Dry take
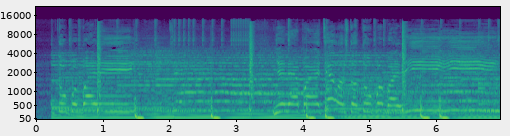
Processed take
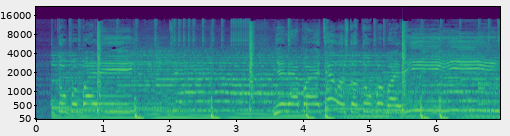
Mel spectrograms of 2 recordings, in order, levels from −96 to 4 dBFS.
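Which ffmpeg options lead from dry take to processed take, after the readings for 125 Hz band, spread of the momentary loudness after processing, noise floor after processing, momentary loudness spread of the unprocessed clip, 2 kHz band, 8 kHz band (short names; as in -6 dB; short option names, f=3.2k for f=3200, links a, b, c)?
+3.5 dB, 4 LU, -26 dBFS, 4 LU, +5.5 dB, +5.5 dB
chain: -af "highpass=f=72:w=0.5412,highpass=f=72:w=1.3066,volume=5.5dB"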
